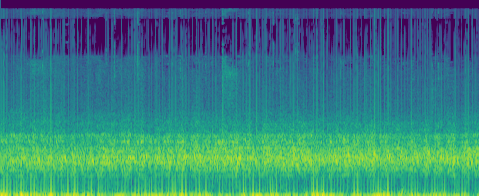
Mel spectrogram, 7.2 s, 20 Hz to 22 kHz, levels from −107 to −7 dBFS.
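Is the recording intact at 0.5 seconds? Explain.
No. At 0.5 s, as throughout, the sound is interleaved audio read as planar: each 21.33 ms block, which fits 1024 samples, is split into halves played as separate channels at half speed. It sounds an octave low, doubled and choppy at 46.9 Hz.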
